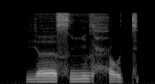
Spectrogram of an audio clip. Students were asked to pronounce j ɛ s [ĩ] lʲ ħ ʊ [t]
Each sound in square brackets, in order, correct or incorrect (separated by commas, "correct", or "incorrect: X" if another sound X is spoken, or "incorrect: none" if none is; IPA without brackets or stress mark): correct, incorrect: tʲ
